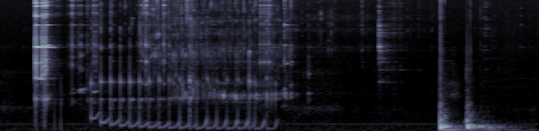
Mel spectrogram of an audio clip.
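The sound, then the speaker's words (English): A clink of glass, then about three seconds of Zubrovka spirit glugging steadily from a bottle into a clean Glencairn glass, poured neat at room temperature for a tasting, followed by a faint tap and two heavier knocks as things are set down. “I have a pair of clean Glencairn glasses. That's what I'm going to use for the tasting.”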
